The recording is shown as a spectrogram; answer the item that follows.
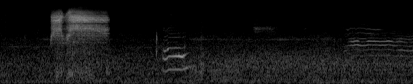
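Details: Street cats crowding in for food alongside a new kitten; a loud hiss-like burst, then a short two-part meow and a faint high mew.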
